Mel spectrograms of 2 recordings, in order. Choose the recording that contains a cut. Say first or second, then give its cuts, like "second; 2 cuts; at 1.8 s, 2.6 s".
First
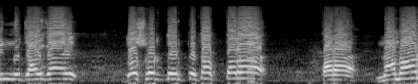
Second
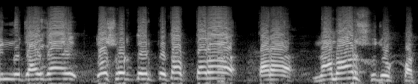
second; 2 cuts; at 0.9 s, 2.5 s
